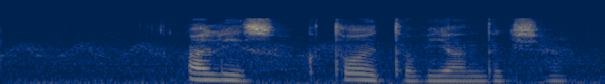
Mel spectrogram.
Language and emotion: Russian, neutral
